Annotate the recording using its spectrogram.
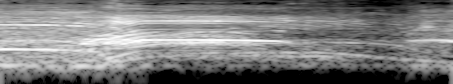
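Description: A large crowd of many voices calling out at once, with a few long held calls rising above the mass. The voices thin out and grow quieter near the end.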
